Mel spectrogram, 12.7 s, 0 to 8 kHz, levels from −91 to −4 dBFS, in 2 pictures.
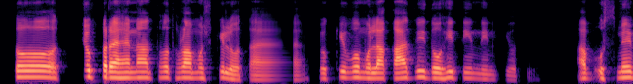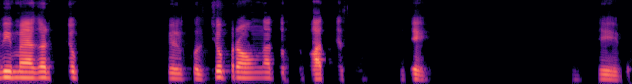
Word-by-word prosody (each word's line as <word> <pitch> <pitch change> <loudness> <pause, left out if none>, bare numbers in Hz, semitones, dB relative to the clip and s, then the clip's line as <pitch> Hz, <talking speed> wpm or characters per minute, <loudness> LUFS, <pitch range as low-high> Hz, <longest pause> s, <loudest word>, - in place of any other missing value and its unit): तो 175 -1 +6 0.3
चुप 180 0 +2
रहना 160 0 +6
तो 160 +1 -3
थोड़ा 155 0 +3
मुश्किल 150 0 -4
होता 115 -2 -3
है 110 0 -16
क्योंकि 140 +5 -8
वो 165 +1 +1
मुलाकात 145 0 +3
भी 175 0 0
2 150 -2 +2
ही 165 +3 0
3 150 -3 -10
दिन 125 -2 -10
की 110 -1 -24
होती 100 - -19
है। - - -47 0.5
अब - - -14
उसमें 160 +3 +1
भी 170 0 +3
मैं 155 0 +5
अगर 160 +1 0 0.2
चुप, 165 -1 -5 0.9
बिल्कुल 135 -2 -7
चुप 170 0 -3
रहूँगा 150 0 -2
तो 150 - -19
फिर 135 - -35
बात 130 0 +2
कैसे 120 -1 -25
होगी? 120 +1 -10
जी। - - -25 1.7
जी। 120 -3 -7
150 Hz, 165 wpm, -26 LUFS, 130-160 Hz, 1.7 s, तो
